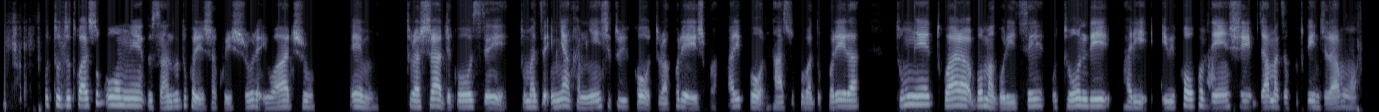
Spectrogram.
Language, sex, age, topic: Rundi, female, 18-24, education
